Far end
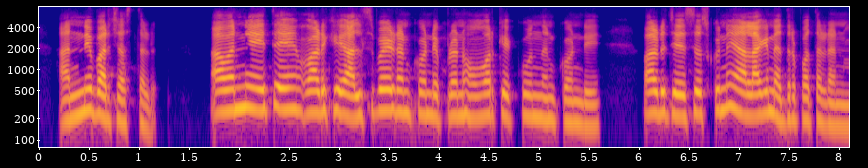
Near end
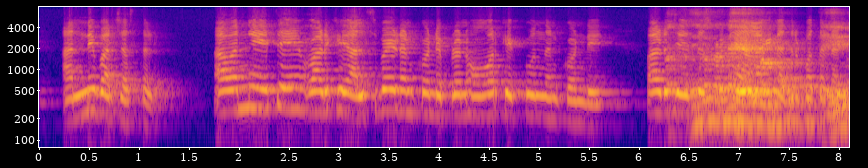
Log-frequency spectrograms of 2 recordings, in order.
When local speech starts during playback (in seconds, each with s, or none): 6.3 s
